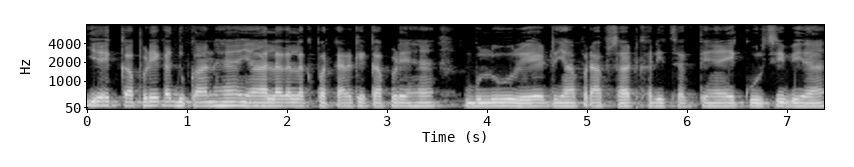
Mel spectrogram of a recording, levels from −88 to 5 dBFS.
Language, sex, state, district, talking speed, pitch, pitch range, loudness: Hindi, male, Bihar, West Champaran, 210 wpm, 115 Hz, 115-125 Hz, -14 LUFS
